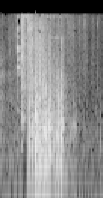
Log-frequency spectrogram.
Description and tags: Sounds almost like some wood is involved in the materials thrown because the glass is thick. Includes some background noise of wind. Recorded with a black Sony IC voice recorder.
